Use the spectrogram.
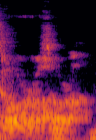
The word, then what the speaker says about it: Sauron: So like dinosaur. Yeah. Sauron.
